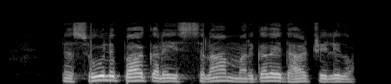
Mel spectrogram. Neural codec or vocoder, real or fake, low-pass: none; real; 7.2 kHz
